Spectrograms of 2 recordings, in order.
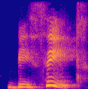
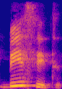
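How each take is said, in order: First: The stress is on the second syllable. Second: The stress is on the first syllable. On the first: The speaker calls it wrong. "not visit" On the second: The speaker calls it right. "I say visit, ... I am making the stress on the first syllable"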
